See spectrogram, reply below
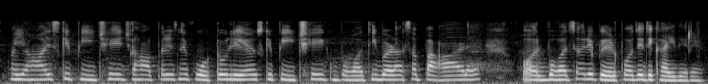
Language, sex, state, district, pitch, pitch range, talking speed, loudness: Hindi, female, Bihar, Saran, 220 Hz, 210-235 Hz, 220 wpm, -17 LUFS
